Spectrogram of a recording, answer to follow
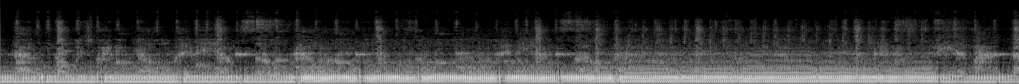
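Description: Bass-boosted music played through a small bare speaker driver, with a deep sustained bass line. The bass notes change at about three seconds in and again at about six seconds.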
